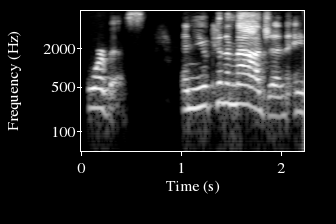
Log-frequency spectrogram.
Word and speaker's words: Forbes: In Scotland at the time, it is thought they pronounced the name Forbes as Forbus, and you can imagine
